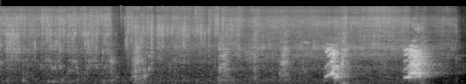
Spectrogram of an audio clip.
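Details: Vizsla, a Hungarian pointing dog, giving two short harmonic yelps about a second apart near the end, after a stretch of running-water-like background noise.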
